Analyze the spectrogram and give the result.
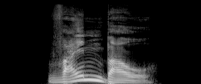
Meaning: winemaking, viniculture, viticulture
- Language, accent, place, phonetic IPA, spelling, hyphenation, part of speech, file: German, Germany, Berlin, [ˈvaɪ̯nˌbaʊ̯], Weinbau, Wein‧bau, noun, De-Weinbau.ogg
